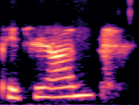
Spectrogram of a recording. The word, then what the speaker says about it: Patreon: So, am I saying that right? Patreon? – Yep.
